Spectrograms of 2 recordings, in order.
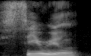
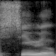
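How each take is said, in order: First: The word is said in an American accent. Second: The word is said in a British accent. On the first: "in America, we call this cereal" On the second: "What do you call it, Brit? We call it cereal, bro"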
